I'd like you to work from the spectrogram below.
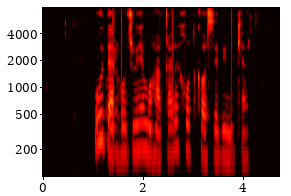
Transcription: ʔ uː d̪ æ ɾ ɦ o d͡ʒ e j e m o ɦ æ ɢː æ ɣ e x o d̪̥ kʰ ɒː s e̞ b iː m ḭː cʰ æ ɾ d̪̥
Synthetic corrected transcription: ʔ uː d̪ æ ɾ ɦ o d͡ʒ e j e m o ɦ æ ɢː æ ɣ e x o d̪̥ kʰ ɒː s e̞ b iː m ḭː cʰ æ ɾ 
